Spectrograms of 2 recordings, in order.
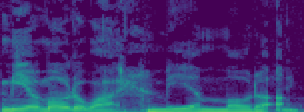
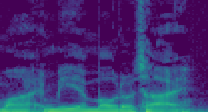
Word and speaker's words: Miyamotoi: Now, this last one you mentioned, and I can pronounce Borrelia, but give us the second part of that word. Miyamotoi. Kind of just rolls off the tongue. Miyamotoi.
